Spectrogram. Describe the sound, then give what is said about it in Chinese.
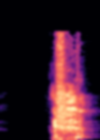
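A single sneeze bursts out after a moment of silence, a sharp, breathy, hissing blast lasting about half a second before fading, with no talking around it. “开始打喷嚏了。”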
